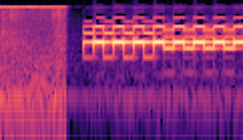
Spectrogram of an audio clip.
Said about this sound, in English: So we both sit down in my car, and then suddenly my pager goes off.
